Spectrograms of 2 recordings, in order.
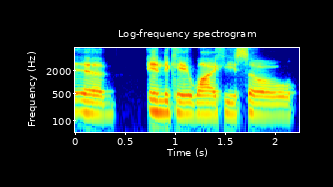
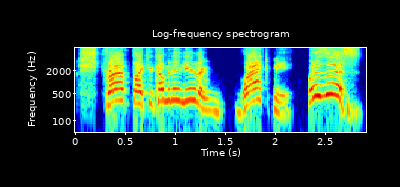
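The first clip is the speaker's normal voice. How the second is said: suspicious dragon; 11 semitones higher than usual. Acted. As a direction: squawk that they came to whack him. Dragon accuses intruders.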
